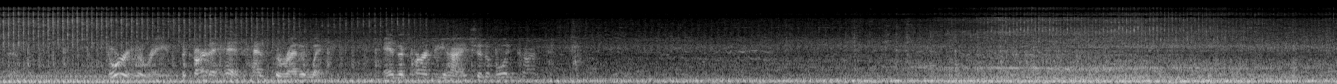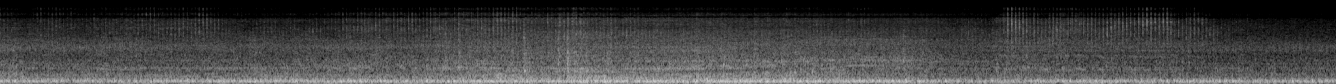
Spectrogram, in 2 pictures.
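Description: A small go-kart engine drones steadily, growing louder as the kart drives up close.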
